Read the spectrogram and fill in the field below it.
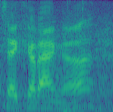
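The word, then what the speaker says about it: Te Kairanga: Starting off with TK, or how do you properly pronounce it in New Zealand? Tekaranga.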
